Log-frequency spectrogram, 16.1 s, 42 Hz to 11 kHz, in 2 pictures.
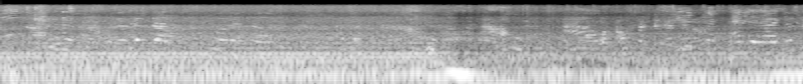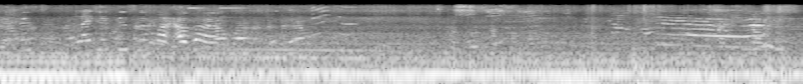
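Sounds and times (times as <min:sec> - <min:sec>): bus drivetrain hum: 0:00.0 - 0:16.0
passengers talking: 0:00.0 - 0:16.0.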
